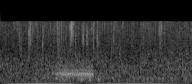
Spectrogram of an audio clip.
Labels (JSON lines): {"label": "biophony", "recorder": "SoundTrap 500"}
